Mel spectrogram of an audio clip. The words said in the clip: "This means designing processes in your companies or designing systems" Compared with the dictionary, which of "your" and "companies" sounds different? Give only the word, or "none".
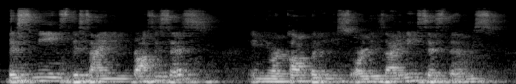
companies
